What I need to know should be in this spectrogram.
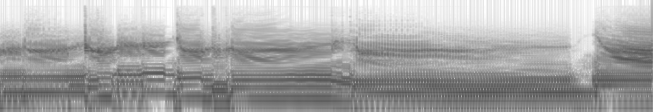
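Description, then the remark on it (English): A loud, gritty bass guitar pushed through an envelope filter, each note opening into a quacky, sweeping wah. It plays a short riff, then sustains a long, growling held note on its own. “Because that's envelope. And then the speed affects the sensitivity, I would guess.”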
